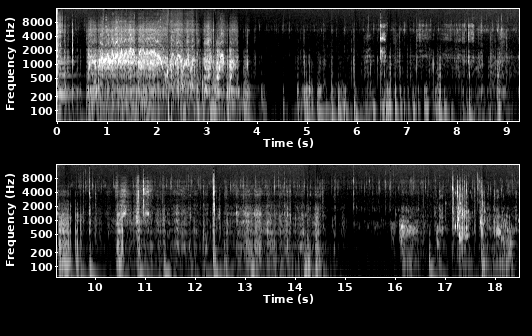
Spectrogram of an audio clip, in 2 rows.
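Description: Underwater, a Seac Asso 90 band speargun fires with a sudden jolt at the start, followed by about three seconds of loud rushing and rattling. Then come uneven knocks, rubbing and water noise as the shooting line is hauled in hand over hand.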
